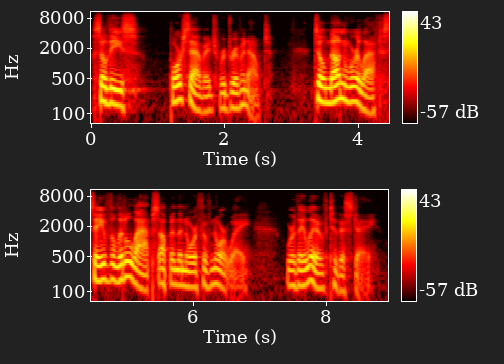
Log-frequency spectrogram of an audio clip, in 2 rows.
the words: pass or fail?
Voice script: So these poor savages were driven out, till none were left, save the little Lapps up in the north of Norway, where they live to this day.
fail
